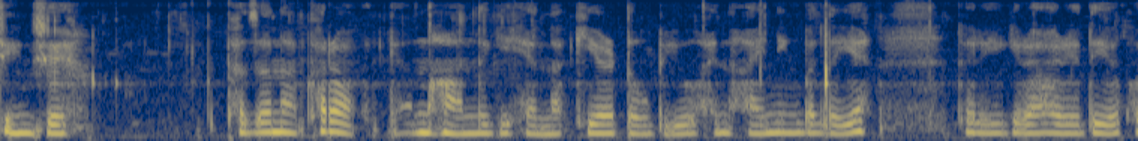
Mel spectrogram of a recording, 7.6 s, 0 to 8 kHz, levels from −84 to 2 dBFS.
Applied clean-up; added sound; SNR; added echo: none; none; none; none.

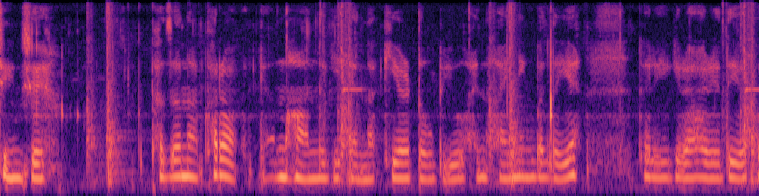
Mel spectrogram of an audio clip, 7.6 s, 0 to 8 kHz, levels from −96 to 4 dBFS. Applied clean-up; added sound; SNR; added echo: none; Microwave oven; 12 dB; none.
